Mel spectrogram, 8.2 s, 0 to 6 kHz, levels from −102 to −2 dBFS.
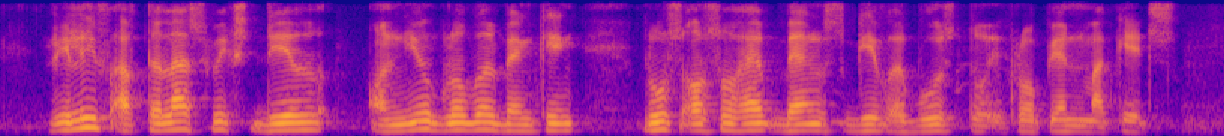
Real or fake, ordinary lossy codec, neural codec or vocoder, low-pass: fake; AAC, 48 kbps; codec, 16 kHz, 6 kbps, DAC; 5.4 kHz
